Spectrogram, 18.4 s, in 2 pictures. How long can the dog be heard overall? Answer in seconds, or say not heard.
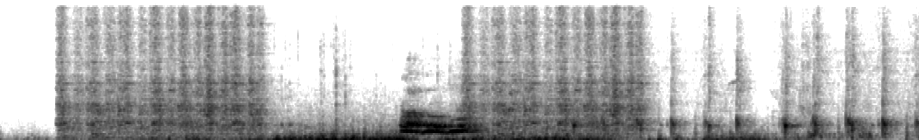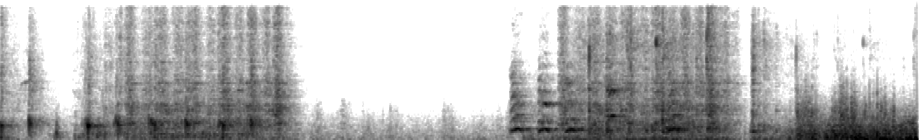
3 s.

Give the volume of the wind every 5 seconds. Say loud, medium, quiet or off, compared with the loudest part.
medium, medium, quiet, loud.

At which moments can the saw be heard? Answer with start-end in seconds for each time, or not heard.
0.6-2.7, 4.6-6.5, 10.4-12.2, 14.8-16.6.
